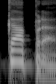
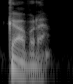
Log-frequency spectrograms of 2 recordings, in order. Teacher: las consonantes sordas como la p, la t y la c que estaban entre vocales se suavizaron. Por eso capra se convirtió en cabra.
